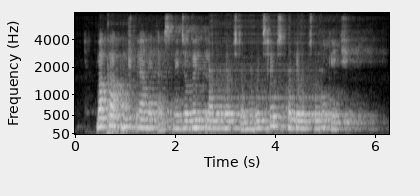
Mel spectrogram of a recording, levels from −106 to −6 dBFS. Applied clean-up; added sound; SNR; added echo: neural separator model SepFormer DNS4.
